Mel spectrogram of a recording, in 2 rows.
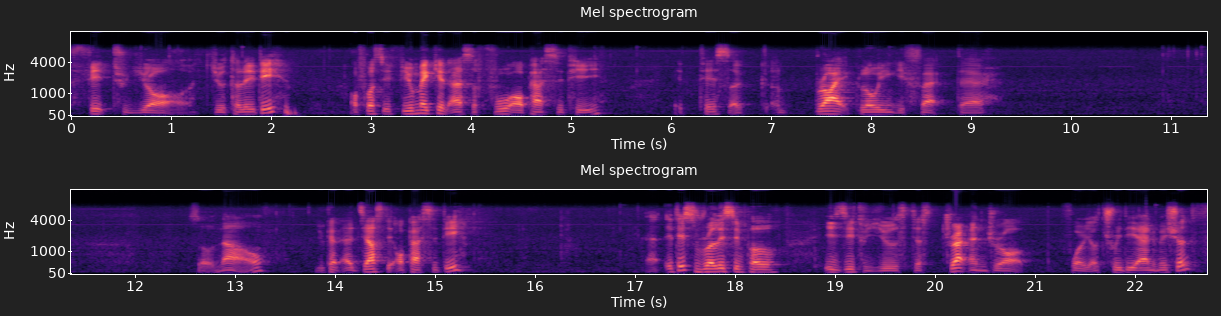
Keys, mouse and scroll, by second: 0.6-1.0 drag, 1.7-5.2 drag, 5.4 c, 5.6-6.9 drag, 8.1-10.9 drag, 11.1 c, 11.3-13.4 drag, 14.3-15.4 drag, 15.8 scroll down 2, 16.2-16.6 scroll up 4, 16.7 c, 16.8-18.0 drag, 18.4 scroll up 2, 19.1 x, 19.2 click, 22.1 click.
